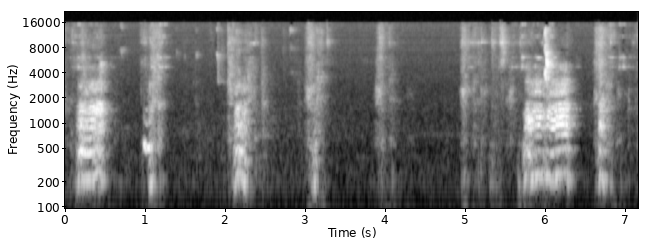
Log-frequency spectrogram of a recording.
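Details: Donut, a red toy poodle, and Dino, a Maltese, play-wrestling together without biting; loud growly grunts come in separate bursts about once a second, with a longer rasping growl near the end.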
